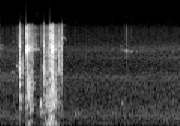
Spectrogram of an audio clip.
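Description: Two quick, sharp hissing bursts about half a second apart: a karateka's forceful exhalations and gi snapping as he snaps through techniques of a karate kata.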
